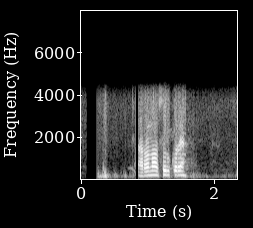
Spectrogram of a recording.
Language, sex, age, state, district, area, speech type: Santali, male, 18-30, Jharkhand, Seraikela Kharsawan, rural, conversation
